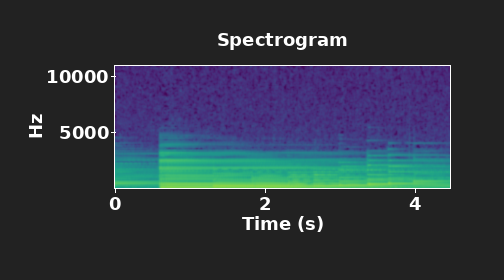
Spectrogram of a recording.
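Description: Piano music, played slowly: a full chord with a low bass is struck about half a second in and held, with single melody notes added above it.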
